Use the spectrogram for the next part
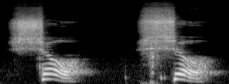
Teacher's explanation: એમાં તાળવા સાથે જ્યારે હવા ઘર્ષણ અનુભવે ત્યારે શ નીકળે છે. હવા મૂર્ધા સાથે ઘર્ષણ અનુભવે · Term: મૂર્ધન્ય સંઘર્ષ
